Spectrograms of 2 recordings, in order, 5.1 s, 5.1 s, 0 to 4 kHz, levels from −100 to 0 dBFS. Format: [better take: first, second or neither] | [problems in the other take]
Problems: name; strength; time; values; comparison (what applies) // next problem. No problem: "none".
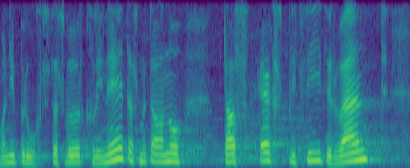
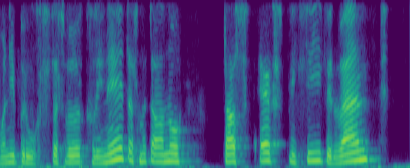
first | noise reduction (neural mask model Resemble Enhance denoiser)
